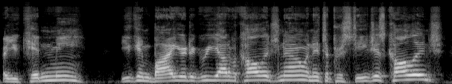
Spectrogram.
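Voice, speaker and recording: This candidate, a man in his late forties, talks fast in a high-sitting voice. His monologue is blunt and passionate, and he curses freely throughout.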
